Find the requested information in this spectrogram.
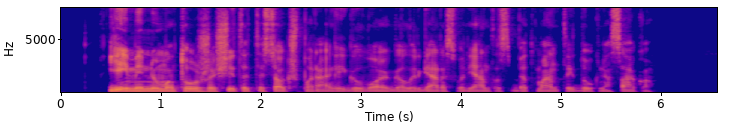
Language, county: Lithuanian, Telšiai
